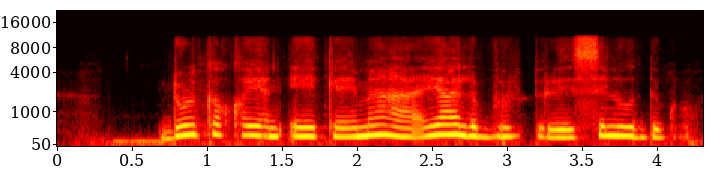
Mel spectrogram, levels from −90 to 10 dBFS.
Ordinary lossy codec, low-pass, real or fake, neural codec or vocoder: none; 10.8 kHz; fake; codec, 16 kHz in and 24 kHz out, 0.6 kbps, FocalCodec, streaming, 4096 codes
